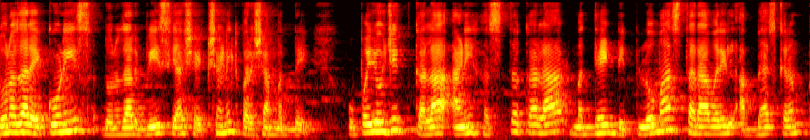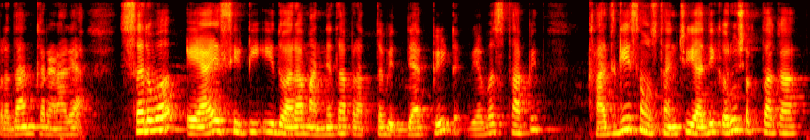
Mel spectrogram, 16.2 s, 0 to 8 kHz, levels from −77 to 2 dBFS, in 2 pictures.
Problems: none marked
